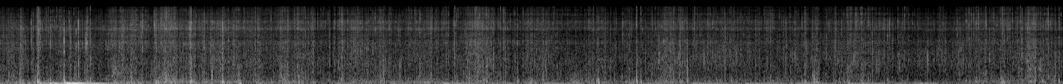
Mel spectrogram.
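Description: A thin, loose sheet of aluminum foil is crumpled and crinkled between the hands and long purple nails close to a fluffy microphone cover. The result is a steady, dense crackling with irregular bright crinkles over a low rumble, beginning with a louder burst in the first second.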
